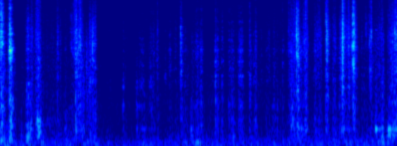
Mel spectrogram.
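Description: Thin wooden pieces knock and tap against each other on a wooden bench.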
